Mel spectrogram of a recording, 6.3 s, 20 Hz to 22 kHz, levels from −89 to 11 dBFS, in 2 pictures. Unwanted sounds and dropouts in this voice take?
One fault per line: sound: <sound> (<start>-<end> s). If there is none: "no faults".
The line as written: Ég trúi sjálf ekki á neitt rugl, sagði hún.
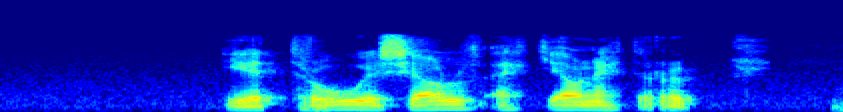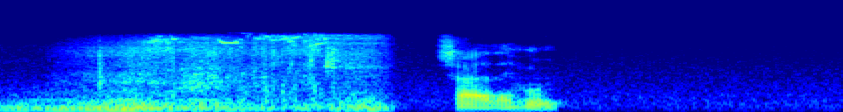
sound: squeak (3.1-4.7 s)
